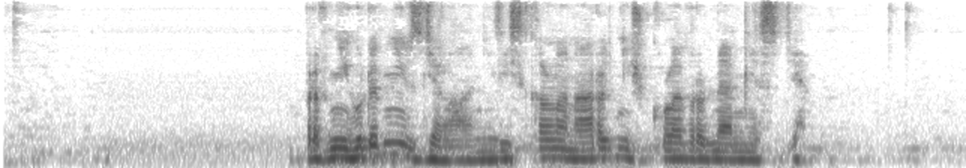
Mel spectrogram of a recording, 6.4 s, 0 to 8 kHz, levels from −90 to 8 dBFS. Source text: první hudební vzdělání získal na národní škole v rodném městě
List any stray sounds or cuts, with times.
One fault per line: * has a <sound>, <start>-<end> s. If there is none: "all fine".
all fine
